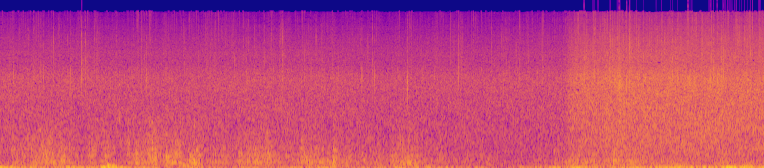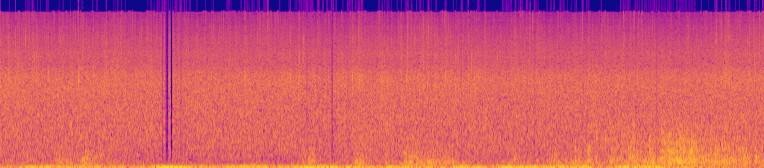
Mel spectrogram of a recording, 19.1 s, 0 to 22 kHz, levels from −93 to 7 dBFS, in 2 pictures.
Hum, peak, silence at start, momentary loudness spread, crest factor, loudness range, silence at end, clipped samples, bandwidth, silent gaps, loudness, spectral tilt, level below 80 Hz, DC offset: none; 0 dBFS; 0 s; 11 LU; 10 dB; 9 LU; 0 s; 1%; 17.5 kHz; none; -12 LUFS; -2.5 dB/octave; -18 dBFS; under 0.1%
